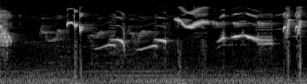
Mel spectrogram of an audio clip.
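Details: Tledekan gunung song recorded for use as a bird lure: quick high whistled notes, some rising and some falling, bursting in short clusters with brief gaps and sharp high chips near the end.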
